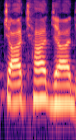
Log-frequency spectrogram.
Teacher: स्पर्श संघर्षी ध्वनियाँ भी कहा जाता है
